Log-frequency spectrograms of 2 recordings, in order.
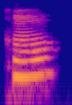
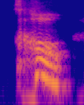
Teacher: तो व्यंजन का उच्चारण करते समय मुख से अधिक हवा निकल रही है, जैसे क आराम से हम उच्चारित कर रहे हैं, ख तो ख के साथ ह भी आ रहा है और थोड़ा सा समय भी ज्यादा लग रहा है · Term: महाप्राण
